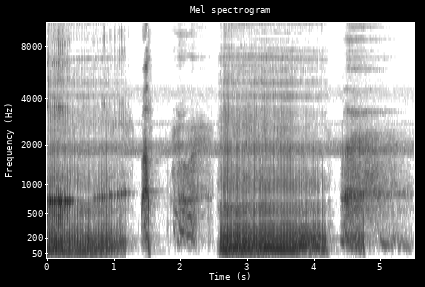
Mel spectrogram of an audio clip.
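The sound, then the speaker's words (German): Pigs snore softly in a series of low, rumbling, drawn-out snorts with short pauses between them, with no one talking. “Nur die Schweine blieben gelassen und schnarchten leise vor sich hin.”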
